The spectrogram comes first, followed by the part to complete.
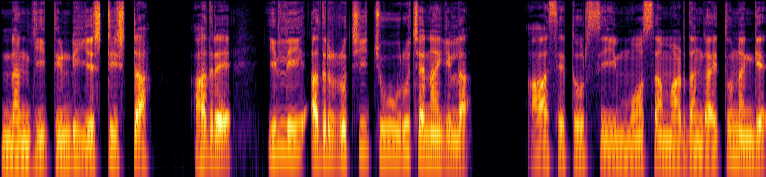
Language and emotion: Kannada, sad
